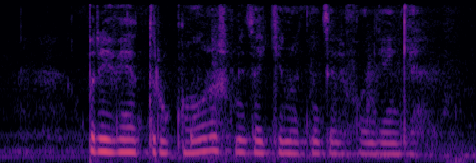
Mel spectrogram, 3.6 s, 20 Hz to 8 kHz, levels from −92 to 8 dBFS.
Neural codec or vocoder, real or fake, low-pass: none; real; 7.2 kHz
